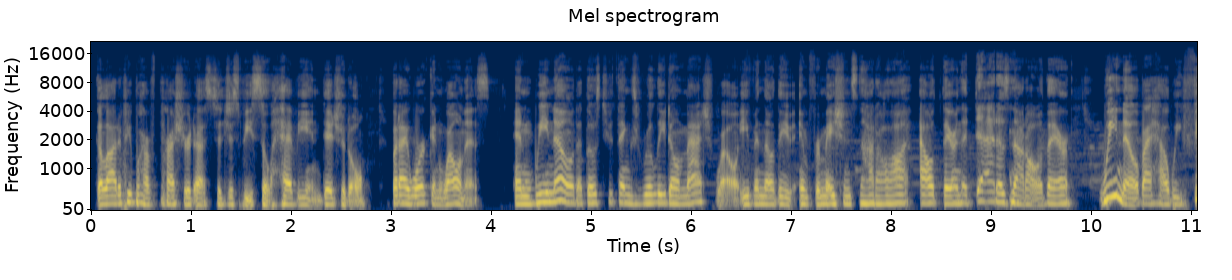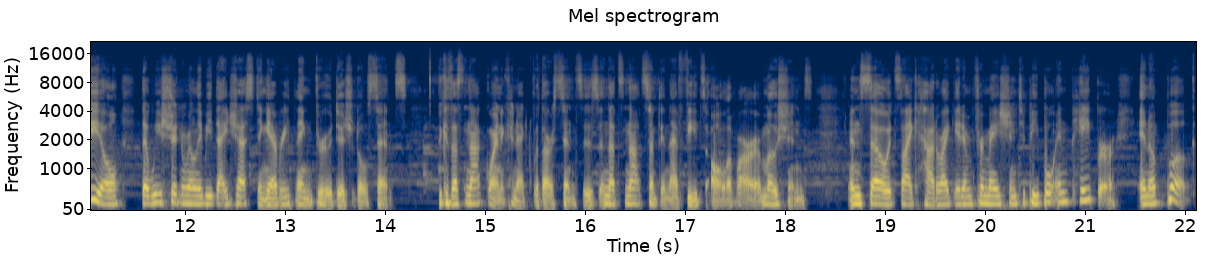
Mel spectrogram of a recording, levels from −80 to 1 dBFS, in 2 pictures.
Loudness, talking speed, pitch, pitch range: -16 LUFS, 260 wpm, 180 Hz, 165-195 Hz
